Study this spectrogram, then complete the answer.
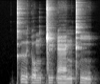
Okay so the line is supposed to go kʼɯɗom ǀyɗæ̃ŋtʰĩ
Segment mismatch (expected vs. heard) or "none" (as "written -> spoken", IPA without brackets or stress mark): none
